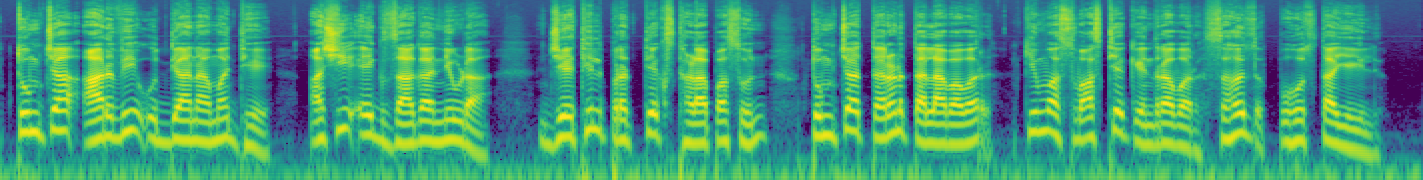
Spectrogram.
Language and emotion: Marathi, neutral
